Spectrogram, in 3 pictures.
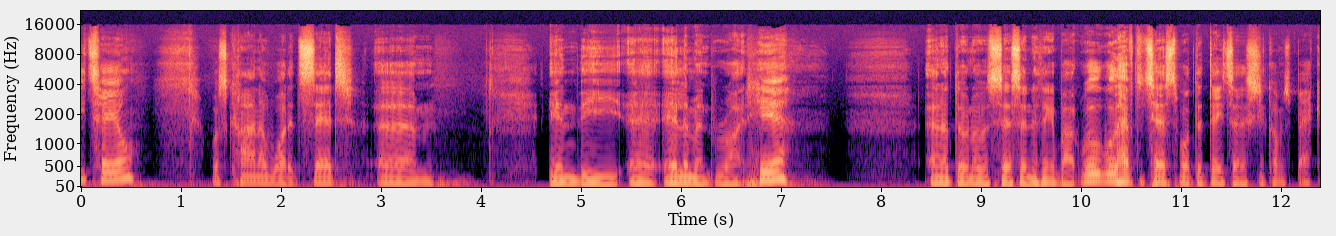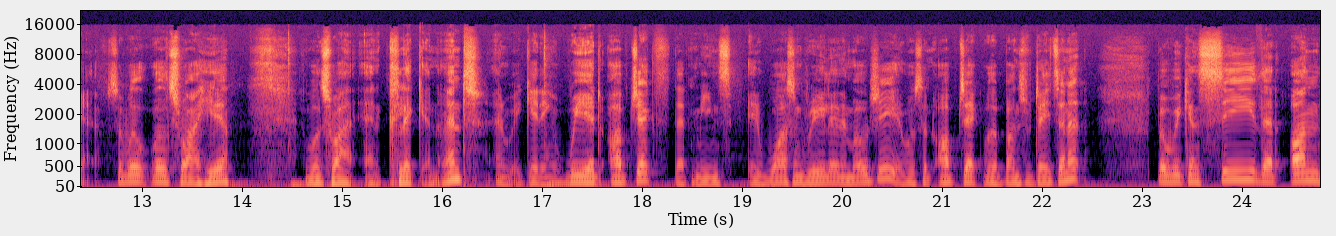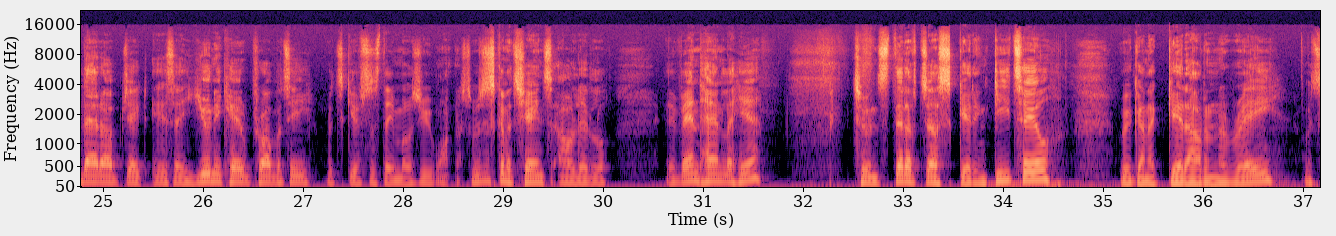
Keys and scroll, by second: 0.5 Tab, 13.8 Escape, 34.5 Return, 35.9 Tab.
